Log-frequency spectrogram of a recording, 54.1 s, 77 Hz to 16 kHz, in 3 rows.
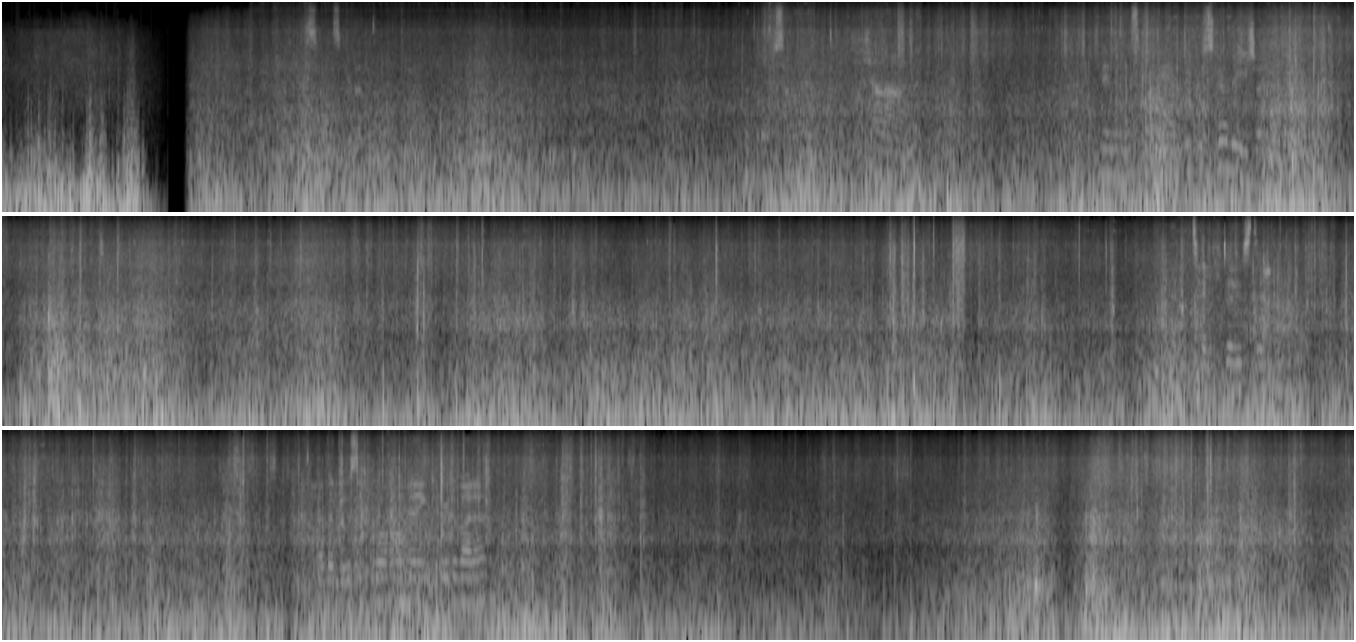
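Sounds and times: storm wind rumbling: 0.0 - 54.0
tent fabric flapping: 2.4 - 54.0.

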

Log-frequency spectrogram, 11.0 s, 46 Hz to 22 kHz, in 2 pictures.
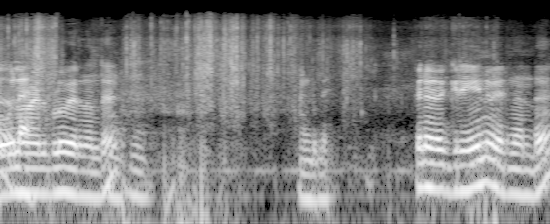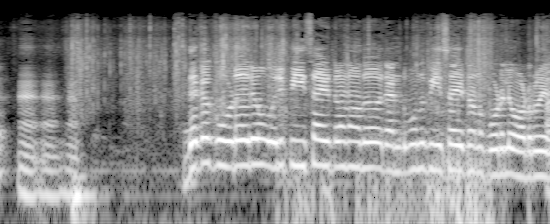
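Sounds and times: silk fabric rustling: 6.3 - 11.0.

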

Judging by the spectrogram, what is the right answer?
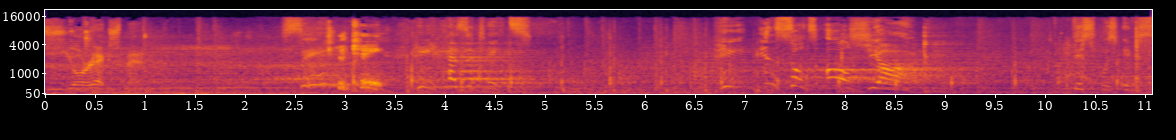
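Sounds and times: quiet background score: 0.0 - 11.0.

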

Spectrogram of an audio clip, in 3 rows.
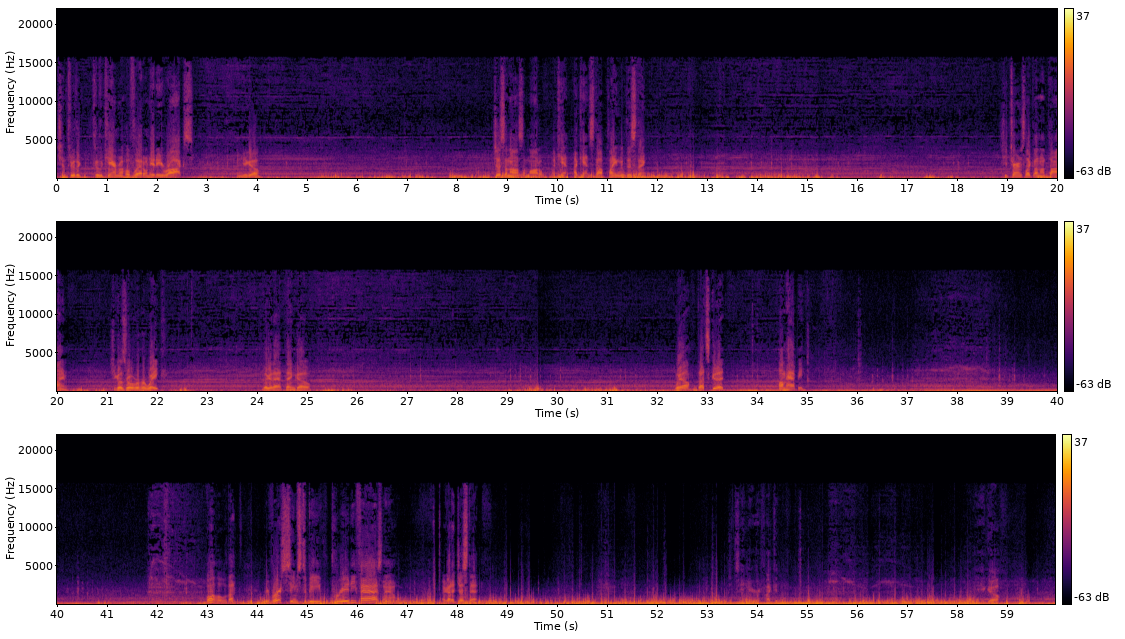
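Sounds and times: faint electric motor whine: 0.0 - 59.9
wind gusts on microphone: 0.0 - 59.9.

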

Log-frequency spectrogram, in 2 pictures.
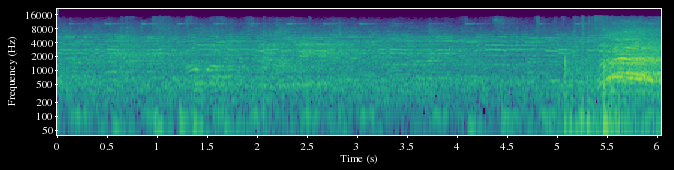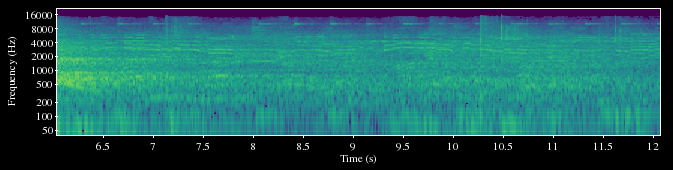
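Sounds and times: loud held shout: 5.4 - 7.0.

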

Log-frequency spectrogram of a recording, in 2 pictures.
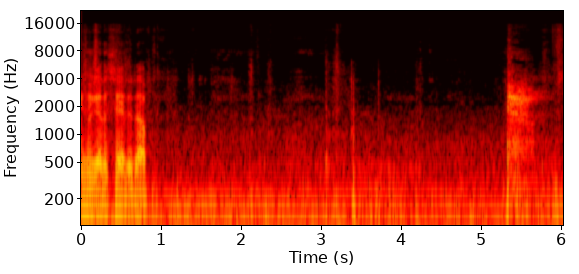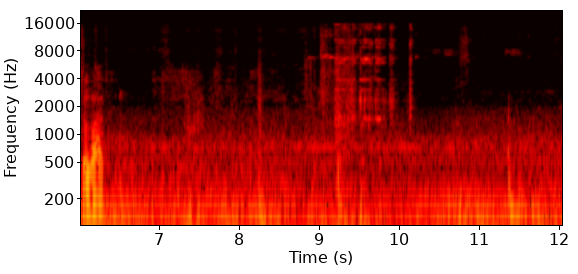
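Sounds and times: gear clinking and rattling: 8.7 - 10.4.

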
